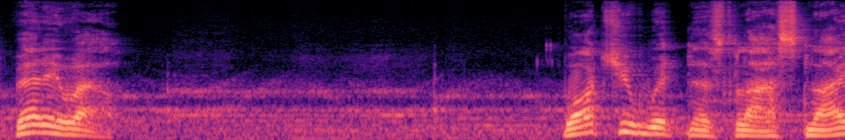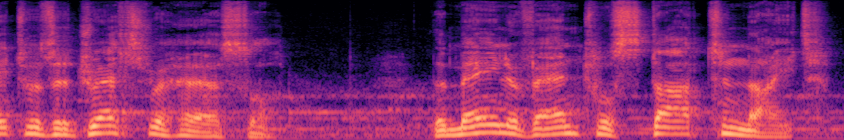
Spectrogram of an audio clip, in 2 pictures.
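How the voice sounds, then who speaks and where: An actor playing a pompous aristocratic cult leader in a radio play, theatrical, old-fashioned and genially menacing. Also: male voice, on the high side, lively intonation, takes it slowly, pauses often, faint music behind. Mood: grandly ominous. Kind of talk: period radio play acting.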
